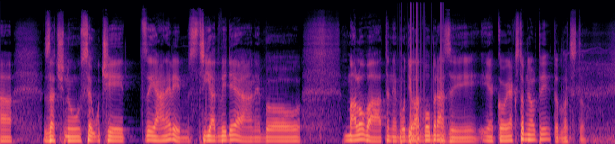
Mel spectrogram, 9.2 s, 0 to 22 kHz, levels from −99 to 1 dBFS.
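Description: From 5.96 to 6.64 s the speech tears into processor overload crackle. Over a dozen missed processing deadlines each replay a scrap of stale audio with hard edges, which fits buffers of around 10 ms. A spectrogram shows dense vertical broadband streaks, and the waveform shows jagged discontinuities.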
